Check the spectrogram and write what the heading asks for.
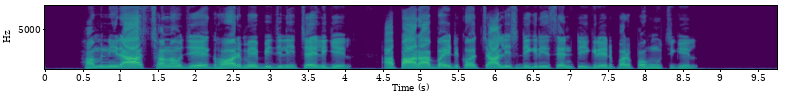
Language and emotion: Maithili, sad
